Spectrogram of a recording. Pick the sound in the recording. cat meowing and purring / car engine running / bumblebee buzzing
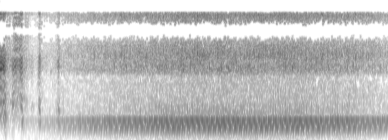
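car engine running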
